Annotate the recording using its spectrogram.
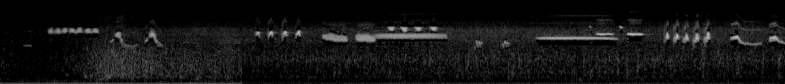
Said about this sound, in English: Step ashore at almost any port in early summer, and the air is filled with the calls of songbirds courting and nesting. Some of the birds common in south coastal Alaska are unusual outside the west coast, offering a prime opportunity to see and hear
